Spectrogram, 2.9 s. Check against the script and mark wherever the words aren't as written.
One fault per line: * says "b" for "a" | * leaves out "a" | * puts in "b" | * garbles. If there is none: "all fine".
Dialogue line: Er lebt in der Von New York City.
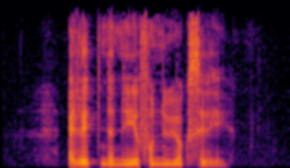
* puts in "Nähe"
